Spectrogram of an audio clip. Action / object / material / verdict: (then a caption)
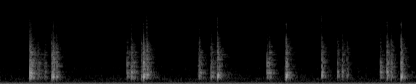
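tap / frame drum with synthetic head, tapped with metal finger claws / synthetic drumhead / none. Long gold metal finger claws tap and scratch a hollow, round Remo frame drum with a synthetic head. Twelve short, dry taps land in quick pairs, each a soft hollow knock around 450 Hz with a little bright edge, dying away almost at once.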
